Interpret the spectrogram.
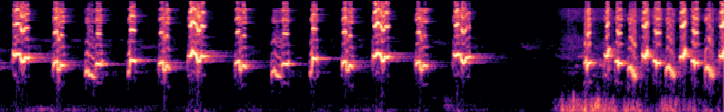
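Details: Rapid 'ropel' song of a sooty-headed bulbul, a lure to make other bulbuls answer: quick slurred bubbly notes repeated steadily, a brief pause, then a denser burst of notes over a low rumbling background.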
